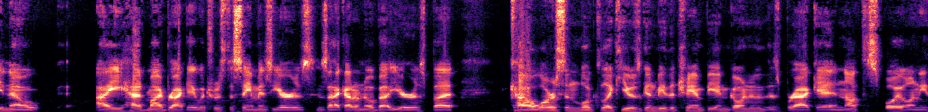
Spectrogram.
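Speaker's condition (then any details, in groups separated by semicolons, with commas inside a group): No condition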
